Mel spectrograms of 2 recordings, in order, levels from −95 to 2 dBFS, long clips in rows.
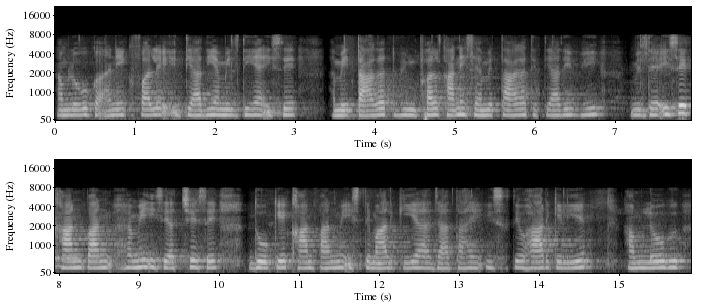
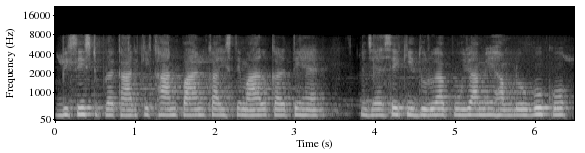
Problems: constant background noise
